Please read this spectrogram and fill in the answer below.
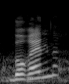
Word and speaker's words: Borin: compagnie de Borin je prononce bien votre nom boraine voilà Ansel sur la jument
